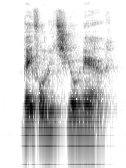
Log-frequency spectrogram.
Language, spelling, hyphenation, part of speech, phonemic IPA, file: Dutch, revolutionair, re‧vo‧lu‧ti‧o‧nair, noun / adjective, /ˌreː.voː.ly.tsjoːˈnɛːr/, Nl-revolutionair.ogg
- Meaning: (noun) revolutionary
